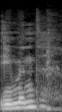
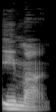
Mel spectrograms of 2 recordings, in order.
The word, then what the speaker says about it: Emond: How I phonetically remembered is it's kind of like almond, but Emond.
